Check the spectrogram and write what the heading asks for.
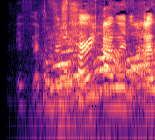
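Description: Dead silence for about the first half second at an edit cut, then a young girl talking.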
